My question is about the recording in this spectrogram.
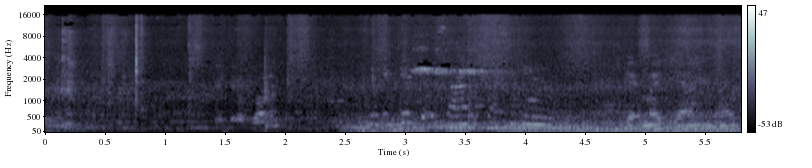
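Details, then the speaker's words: Stereo amplifier under repair, powered up for testing: after a few quiet seconds a loud, harsh crackling hiss rises and persists, loud enough to risk damaging speakers and tweeters; traced to dirty equalizer slider contacts in the input path. "bale Ayun napakinggan niyo mga ka Lovers ganon Pa Rin maingay siya"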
